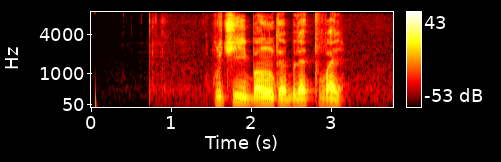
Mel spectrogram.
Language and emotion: Russian, angry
